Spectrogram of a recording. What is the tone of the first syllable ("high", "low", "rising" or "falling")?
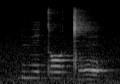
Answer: high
